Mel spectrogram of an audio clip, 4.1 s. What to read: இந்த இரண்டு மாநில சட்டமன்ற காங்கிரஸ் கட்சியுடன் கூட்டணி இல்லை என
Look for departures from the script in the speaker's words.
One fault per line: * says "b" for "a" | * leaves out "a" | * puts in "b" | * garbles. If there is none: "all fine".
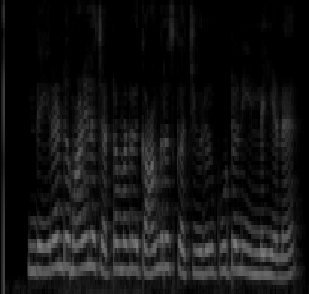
all fine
